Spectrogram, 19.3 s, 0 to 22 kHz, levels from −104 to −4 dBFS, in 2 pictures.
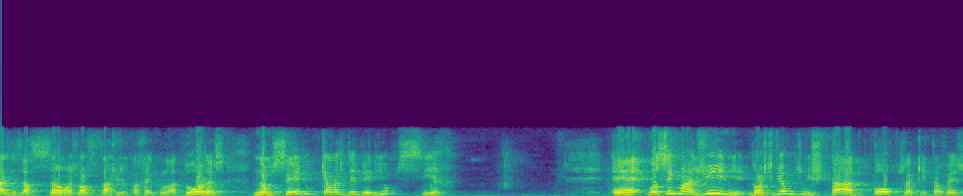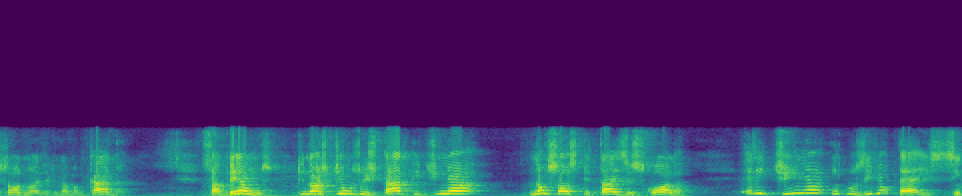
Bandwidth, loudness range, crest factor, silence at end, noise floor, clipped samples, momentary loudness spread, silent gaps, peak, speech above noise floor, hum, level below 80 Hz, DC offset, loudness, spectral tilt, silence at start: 8 kHz; 5 LU; 14 dB; 0 s; -49 dBFS; under 0.1%; 12 LU; none; 0 dBFS; 36 dB; none; -46 dBFS; under 0.1%; -14 LUFS; -4 dB/octave; 0 s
